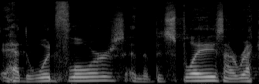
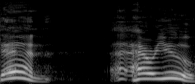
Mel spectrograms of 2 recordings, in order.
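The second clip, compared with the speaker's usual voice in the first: put-on loud, high-pitched, booming Brazilian accent; 7 semitones higher, 8 dB louder than usual. Retelling a WhatsApp call six months later from Felipe, imitating Felipe's Brazilian accent. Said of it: "It's like in this Brazilian accent".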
